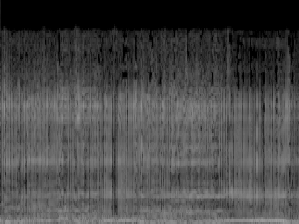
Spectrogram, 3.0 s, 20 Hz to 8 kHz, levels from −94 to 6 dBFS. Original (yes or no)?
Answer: no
